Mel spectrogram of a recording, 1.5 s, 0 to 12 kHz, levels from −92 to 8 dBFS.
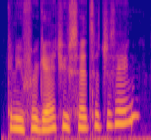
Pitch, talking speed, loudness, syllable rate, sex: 230 Hz, 315 wpm, -18 LUFS, 7.4 syllables/s, female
